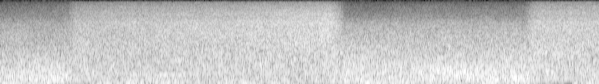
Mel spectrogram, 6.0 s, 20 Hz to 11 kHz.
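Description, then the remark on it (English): A steady, full-bodied roar of ocean tide water surging through the Golden Gate strait at 2.3 million cubic feet a second, a continuous rushing wash that swells slightly in brightness at times, with no voices. “These ocean tides are forcing 2.3 million cubic feet of water a second, two times a day, back through the throat of the Golden Gate.”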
